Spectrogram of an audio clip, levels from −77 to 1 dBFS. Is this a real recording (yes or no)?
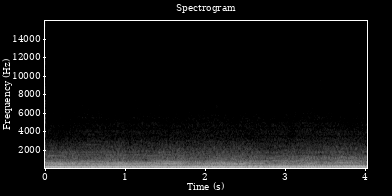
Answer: no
